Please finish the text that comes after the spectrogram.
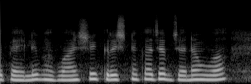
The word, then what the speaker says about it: कृष्ण: जैसे जैसे मैंने बताया कि कृष्ण को कृष्णा कर दिया, तो ये जो है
